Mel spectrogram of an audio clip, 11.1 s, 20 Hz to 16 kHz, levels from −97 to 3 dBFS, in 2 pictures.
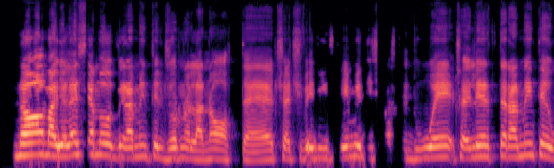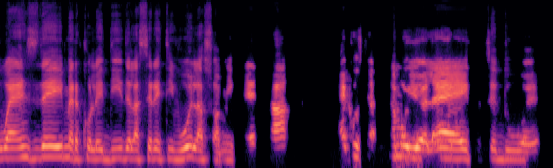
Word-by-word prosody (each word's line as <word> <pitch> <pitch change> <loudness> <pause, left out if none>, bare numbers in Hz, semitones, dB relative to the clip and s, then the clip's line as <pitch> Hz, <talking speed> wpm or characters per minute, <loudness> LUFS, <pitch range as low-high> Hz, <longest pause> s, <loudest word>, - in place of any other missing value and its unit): No, 230 +2 +10
ma 225 - +6
io 210 0 +6
e - - +1
lei 230 +2 +3
siamo 235 -1 -1
veramente 200 +1 -1
il 195 - -4
giorno 185 +2 -4
e - - -5
la 155 -2 0
notte, 155 -2 -3
eh, 155 - -7
cioè 170 - -6
ci 165 - -14
vedi 185 0 -2
insieme 190 +4 -3
e - - +4
dici: 180 -2 -17
"Ma - - -15
'ste 170 -3 -21
2?", 190 +4 0
cioè 180 -3 -1
letteralmente 210 +3 0
Wednesday, 190 +1 0
mercoledì 170 -2 -7
della 175 -2 -5
serie 170 +1 -7
TV 165 +2 -5
e - - -5
la 160 - -2
sua 155 -1 -12
amichetta, 155 +6 -4 0.5
ecco, - - -4
sia 335 - -10
siamo 205 0 -1
io 185 -1 +3
e - - 0
lei, 170 -2 +4
queste 165 -2 -14
2. 160 - -9
185 Hz, 220 wpm, -23 LUFS, 165-205 Hz, 0.5 s, No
